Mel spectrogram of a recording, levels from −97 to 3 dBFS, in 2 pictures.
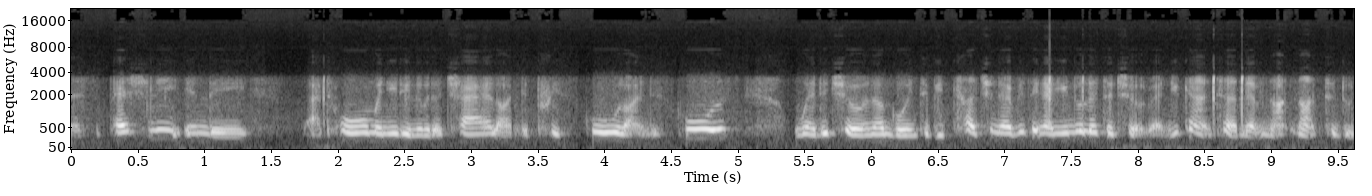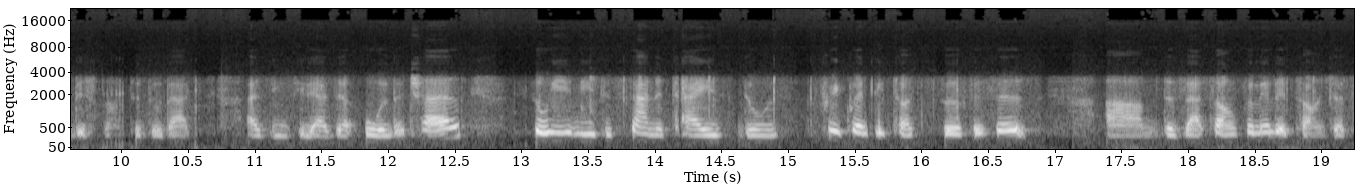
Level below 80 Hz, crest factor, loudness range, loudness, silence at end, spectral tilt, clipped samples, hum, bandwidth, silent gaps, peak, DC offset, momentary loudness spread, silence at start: -66 dBFS; 20 dB; 4 LU; -19 LUFS; 0.05 s; -4.5 dB/octave; under 0.1%; none; 5.4 kHz; none; 0 dBFS; under 0.1%; 13 LU; 0 s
